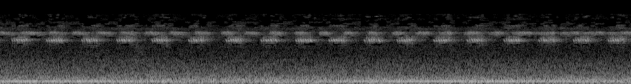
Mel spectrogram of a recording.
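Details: Night chorus of crickets, rapid high chirps pulsing roughly three times a second without pause, with a low steady hum running underneath most of the recording.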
